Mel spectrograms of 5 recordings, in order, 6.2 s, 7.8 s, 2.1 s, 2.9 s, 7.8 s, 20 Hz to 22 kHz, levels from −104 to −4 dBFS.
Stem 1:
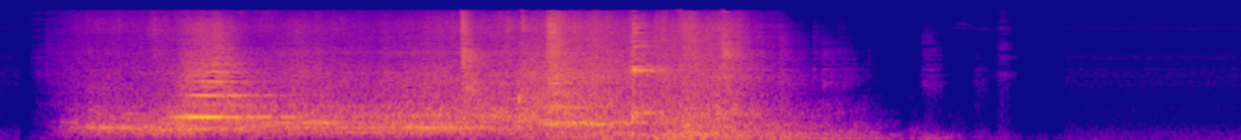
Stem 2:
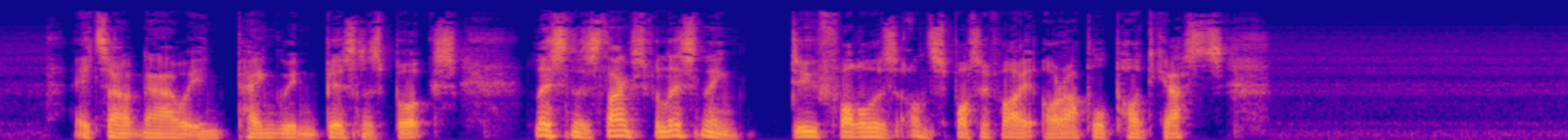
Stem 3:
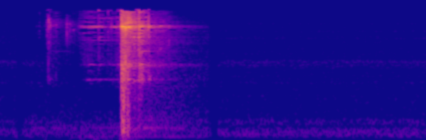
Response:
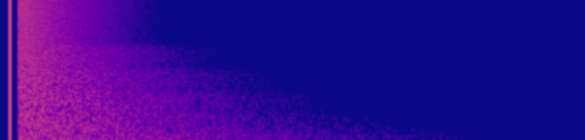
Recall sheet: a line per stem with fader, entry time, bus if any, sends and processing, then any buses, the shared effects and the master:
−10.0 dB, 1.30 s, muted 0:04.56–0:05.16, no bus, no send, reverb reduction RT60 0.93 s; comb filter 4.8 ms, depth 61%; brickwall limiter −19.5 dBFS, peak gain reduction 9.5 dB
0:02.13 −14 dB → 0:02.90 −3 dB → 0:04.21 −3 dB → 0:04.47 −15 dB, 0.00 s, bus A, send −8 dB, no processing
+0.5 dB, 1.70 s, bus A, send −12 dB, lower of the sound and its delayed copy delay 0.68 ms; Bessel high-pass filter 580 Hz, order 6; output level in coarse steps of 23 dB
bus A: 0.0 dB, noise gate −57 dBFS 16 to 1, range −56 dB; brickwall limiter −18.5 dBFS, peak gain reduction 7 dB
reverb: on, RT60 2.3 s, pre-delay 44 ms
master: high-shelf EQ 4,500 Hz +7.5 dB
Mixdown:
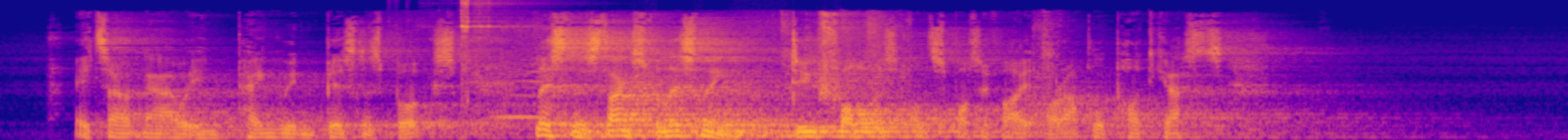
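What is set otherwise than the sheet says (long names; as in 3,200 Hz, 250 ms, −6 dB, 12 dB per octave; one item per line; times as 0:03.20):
stem 1: entry 1.30 s → 1.60 s
stem 2 −14.0 dB → −2.5 dB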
